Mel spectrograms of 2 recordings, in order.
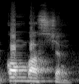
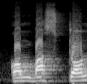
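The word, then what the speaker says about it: combustion: সো এটাকে আমরা বলি হচ্ছে কম্বাস্টন reaction C ও এম বি ইউ এস টি আই ও এন কম্বাসন কম্বাস্টন না কিন্তু চ উচ্চারণ হবে আয় হায় সব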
